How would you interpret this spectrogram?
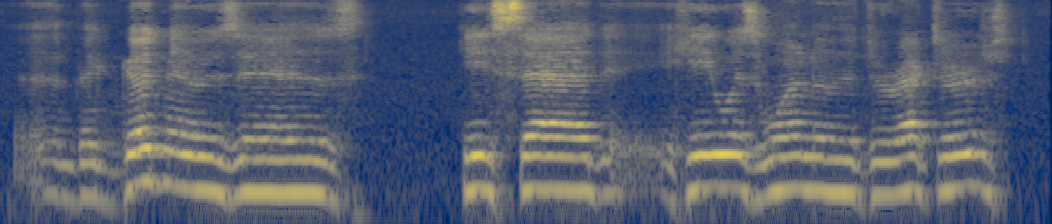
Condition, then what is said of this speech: ALS (motor neuron disease). If it's a little bit slurred, that's fine.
